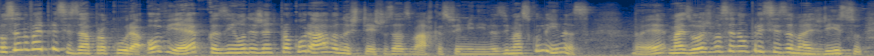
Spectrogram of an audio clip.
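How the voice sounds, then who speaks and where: A woman talks at a fairly quick pace in a high voice that swings very widely in pitch. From Northeast Brazil, Paraíba. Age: 60s. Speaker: writer and literature professor. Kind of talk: interview. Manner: hesitant, many fillers.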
